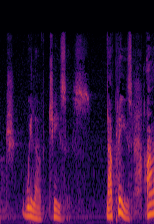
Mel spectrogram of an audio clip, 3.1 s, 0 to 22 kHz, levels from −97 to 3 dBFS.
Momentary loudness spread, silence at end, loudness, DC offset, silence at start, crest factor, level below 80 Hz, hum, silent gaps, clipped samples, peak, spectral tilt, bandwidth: 16 LU; 0 s; -36 LUFS; under 0.1%; 0.1 s; 22 dB; -72 dBFS; none; none; under 0.1%; -14 dBFS; -6 dB/octave; 12.5 kHz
